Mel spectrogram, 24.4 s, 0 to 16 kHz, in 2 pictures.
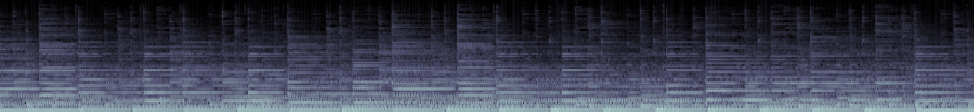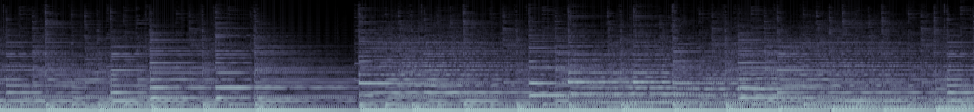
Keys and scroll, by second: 4.8 ctrl+=.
